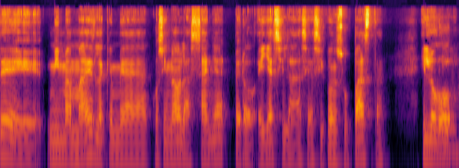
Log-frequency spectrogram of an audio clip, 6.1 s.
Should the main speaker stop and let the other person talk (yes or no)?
no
